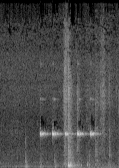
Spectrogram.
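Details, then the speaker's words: Smoke detector beeping in a vacant fixer-upper house during PEX water line repiping; short high chirps about four times a second over a quiet room, cause unknown and not investigated. "Yes, that is a smoke detector. place is vacant. Not worried about it."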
